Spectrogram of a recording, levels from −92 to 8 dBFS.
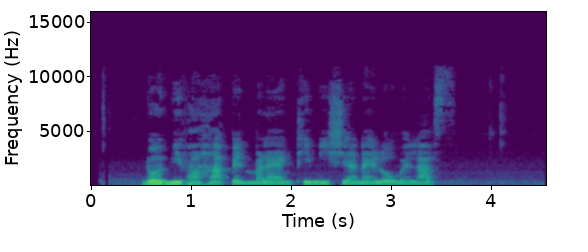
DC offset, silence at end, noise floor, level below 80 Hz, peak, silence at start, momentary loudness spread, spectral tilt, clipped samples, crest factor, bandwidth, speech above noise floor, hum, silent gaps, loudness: under 0.1%; 1.1 s; -58 dBFS; -70 dBFS; -8 dBFS; 0.5 s; 10 LU; -8 dB/octave; under 0.1%; 16 dB; 9.8 kHz; 35 dB; none; none; -24 LUFS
